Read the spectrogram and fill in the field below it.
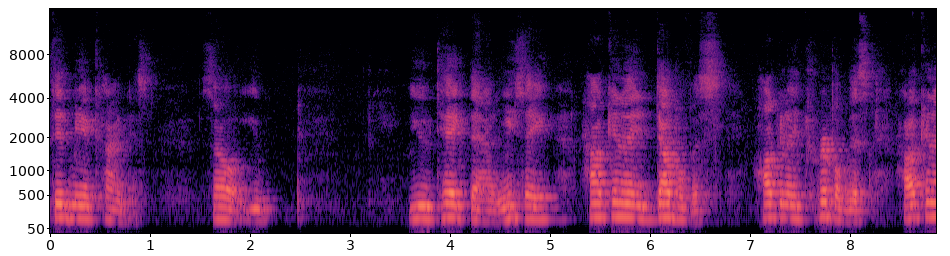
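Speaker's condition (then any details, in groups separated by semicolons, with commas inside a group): Cerebral palsy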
